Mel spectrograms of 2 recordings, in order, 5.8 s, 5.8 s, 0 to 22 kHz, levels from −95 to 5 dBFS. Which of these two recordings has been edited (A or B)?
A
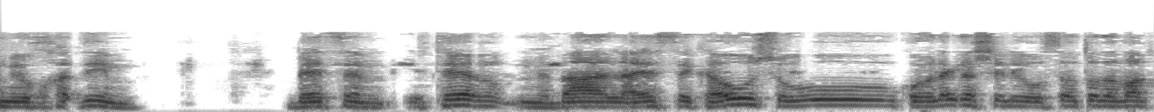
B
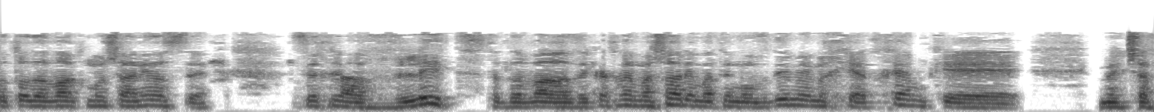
B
